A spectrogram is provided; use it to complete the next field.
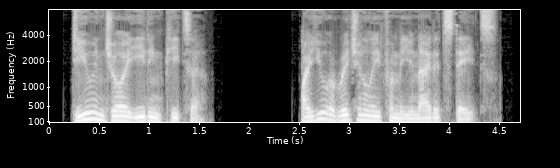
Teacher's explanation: one big clue lies in the tone of voice used at the end. It rises gently, indicating that the speaker is expecting an answer. This rising pitch typically accompanies yes or no questions, especially those formed using the auxiliary verb do or the B verb such as are or is.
